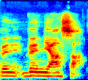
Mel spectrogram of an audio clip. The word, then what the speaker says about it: vinyasa: Vinyasa.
